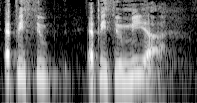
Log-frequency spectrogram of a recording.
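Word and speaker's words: epithumia (ἐπιθυμία): And it's pronounced epithumia. Epithumia.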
